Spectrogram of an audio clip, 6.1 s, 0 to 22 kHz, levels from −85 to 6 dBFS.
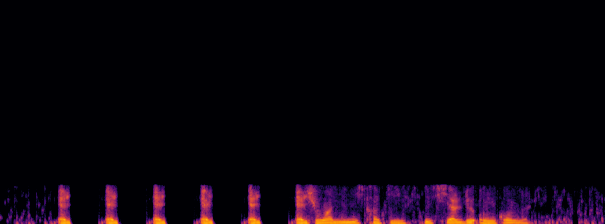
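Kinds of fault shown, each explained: Overdone noise removal: heavy spectral noise reduction zeroes bands near the noise estimate, leaving a near-silent background with twinkling specks throughout.
G.729 codec: low-rate 8 kbit/s speech coding rebuilds the voice from a vocal tract model, cutting everything above 3.8 kHz and leaving speech audibly rough and synthetic.
Stutter with silent gaps: from 0.69 to 3.07 s a 179 ms fragment repeats five times every 475 ms with 296 ms silences, likely a stalling stream, before "administrative spéciale de".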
